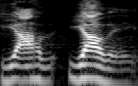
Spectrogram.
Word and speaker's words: Yahweh: Greek transcripts also indicate that Yahweh should be pronounced Yahweh like I'm saying it Yahweh basically it's interesting because the Hebrews don't like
